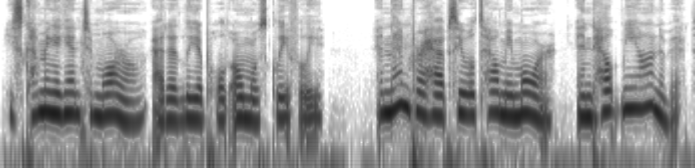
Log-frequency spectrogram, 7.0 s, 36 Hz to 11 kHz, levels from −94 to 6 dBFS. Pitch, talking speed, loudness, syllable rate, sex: 220 Hz, 200 wpm, -17 LUFS, 5.3 syllables/s, female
